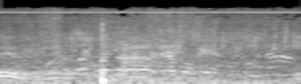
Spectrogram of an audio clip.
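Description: Men's voices talking close by, in conversation, with one sharp thump, the loudest sound, a little under a second in.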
